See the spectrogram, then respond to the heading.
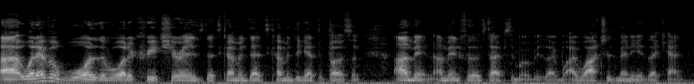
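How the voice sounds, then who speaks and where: A man's very deep, low voice with vocal fry, very wide pitch swings and a fairly quick pace. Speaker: horror movie reviewer. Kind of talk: casual video review monologue. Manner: halting, many fillers and restarts.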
